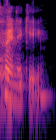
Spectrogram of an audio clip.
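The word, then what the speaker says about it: Heinicke: have sometimes double check how does it it's high nicky yeah the only reason i know it is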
